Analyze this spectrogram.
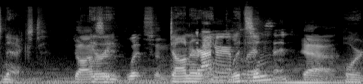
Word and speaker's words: Blitzen: Yeah, Blixen is nothing and does not rhyme with, like, it's not as good of a rhyme with Vixen as Blitzen.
